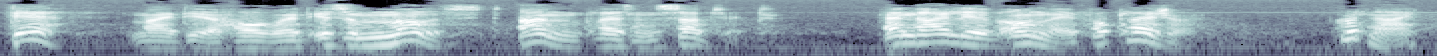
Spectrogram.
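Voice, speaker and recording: An actor playing a vain, callous young English gentleman in 1970s radio drama, with a disdainful, theatrical manner. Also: medium pitch, big pitch swings, unhurried. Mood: haughty, dismissive. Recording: muffled, noisy old radio broadcast recording.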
